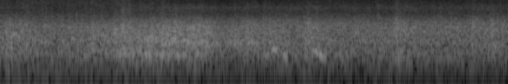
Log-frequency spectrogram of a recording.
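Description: Running water of a small stream rushing steadily through a shallow, churning stretch of white water.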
